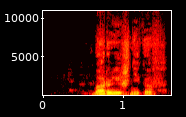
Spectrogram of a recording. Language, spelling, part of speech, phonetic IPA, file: Russian, Барышников, proper noun, [bɐˈrɨʂnʲɪkəf], Ru-Барышников.ogg
- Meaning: a surname, Baryshnikov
